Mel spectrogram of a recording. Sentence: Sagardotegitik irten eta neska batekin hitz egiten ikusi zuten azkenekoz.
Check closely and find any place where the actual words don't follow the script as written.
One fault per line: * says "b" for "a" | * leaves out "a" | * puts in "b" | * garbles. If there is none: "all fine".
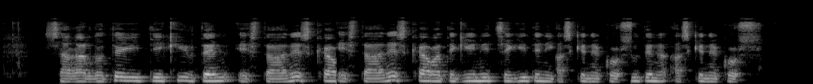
* puts in "eta neska"
* says "azkenekoz" for "ikusi"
